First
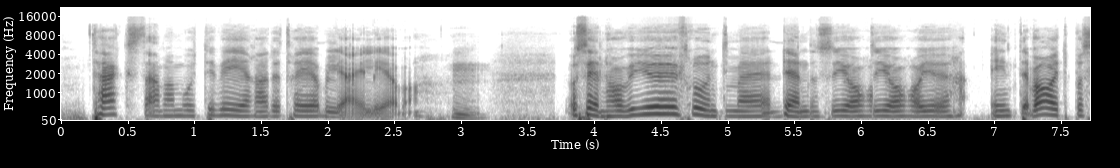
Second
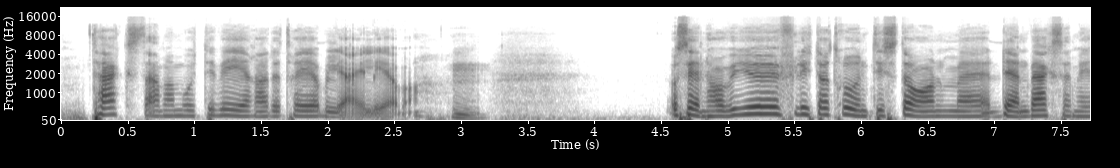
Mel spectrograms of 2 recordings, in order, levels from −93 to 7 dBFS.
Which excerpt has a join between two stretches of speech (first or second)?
first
